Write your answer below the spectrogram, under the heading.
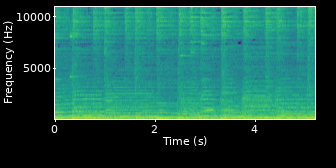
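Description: High school jazz band playing: brass and saxophones over piano and bass, with the drum kit keeping a steady beat.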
